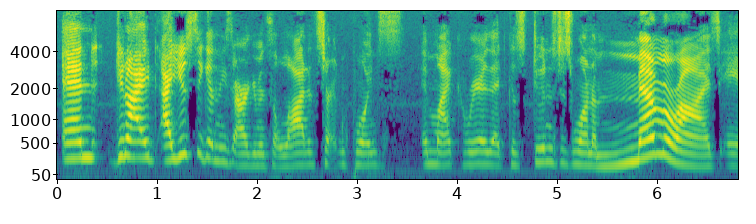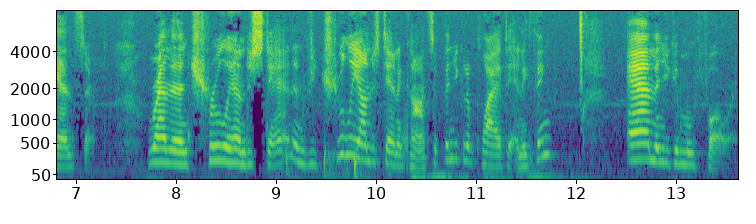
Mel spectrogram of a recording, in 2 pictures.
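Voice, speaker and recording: Lively woman co-host, quick interjections. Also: lowish voice, no echo, low-quality recording. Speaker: radio show co-host and educator. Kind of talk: casual radio chat.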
